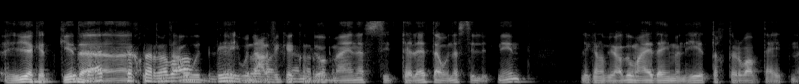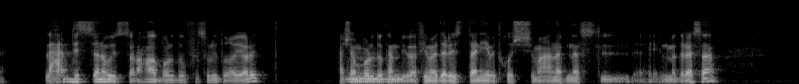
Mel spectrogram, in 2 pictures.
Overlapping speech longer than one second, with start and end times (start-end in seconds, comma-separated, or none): 0.7-3.4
